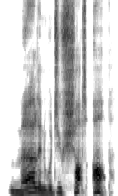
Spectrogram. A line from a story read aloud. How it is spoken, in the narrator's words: Draco groaned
